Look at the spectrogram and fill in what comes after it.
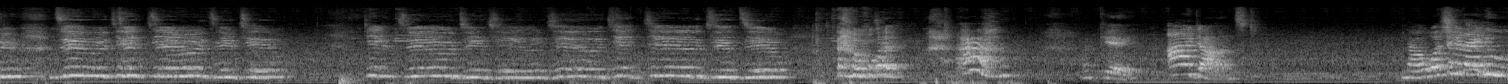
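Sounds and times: girls singing unaccompanied: 0:00.0 - 0:10.1
soft thump: 0:03.4 - 0:03.6.

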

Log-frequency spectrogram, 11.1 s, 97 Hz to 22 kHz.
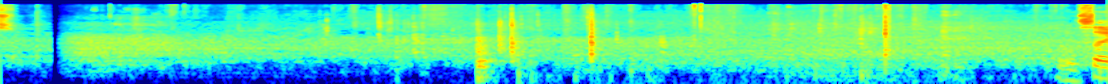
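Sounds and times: steady low hiss: 0:02.4 - 0:11.0
engine parts clicking and knocking: 0:03.2 - 0:10.9.

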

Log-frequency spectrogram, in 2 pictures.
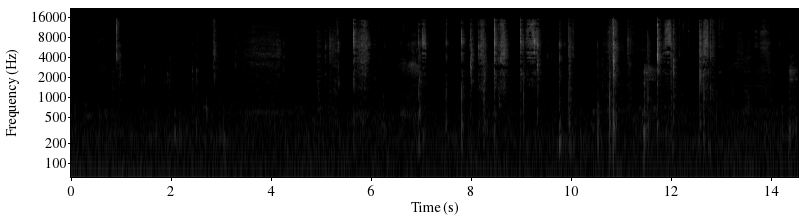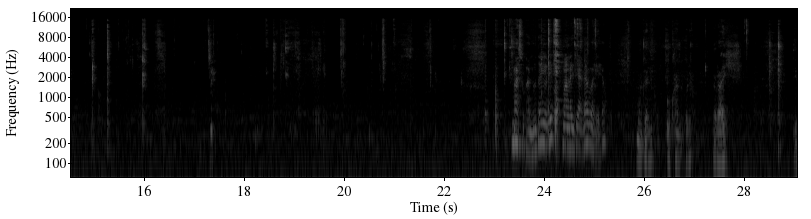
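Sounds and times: chewing: 0:00.5 - 0:23.4
cutlery scraping on plates: 0:24.0 - 0:24.8.

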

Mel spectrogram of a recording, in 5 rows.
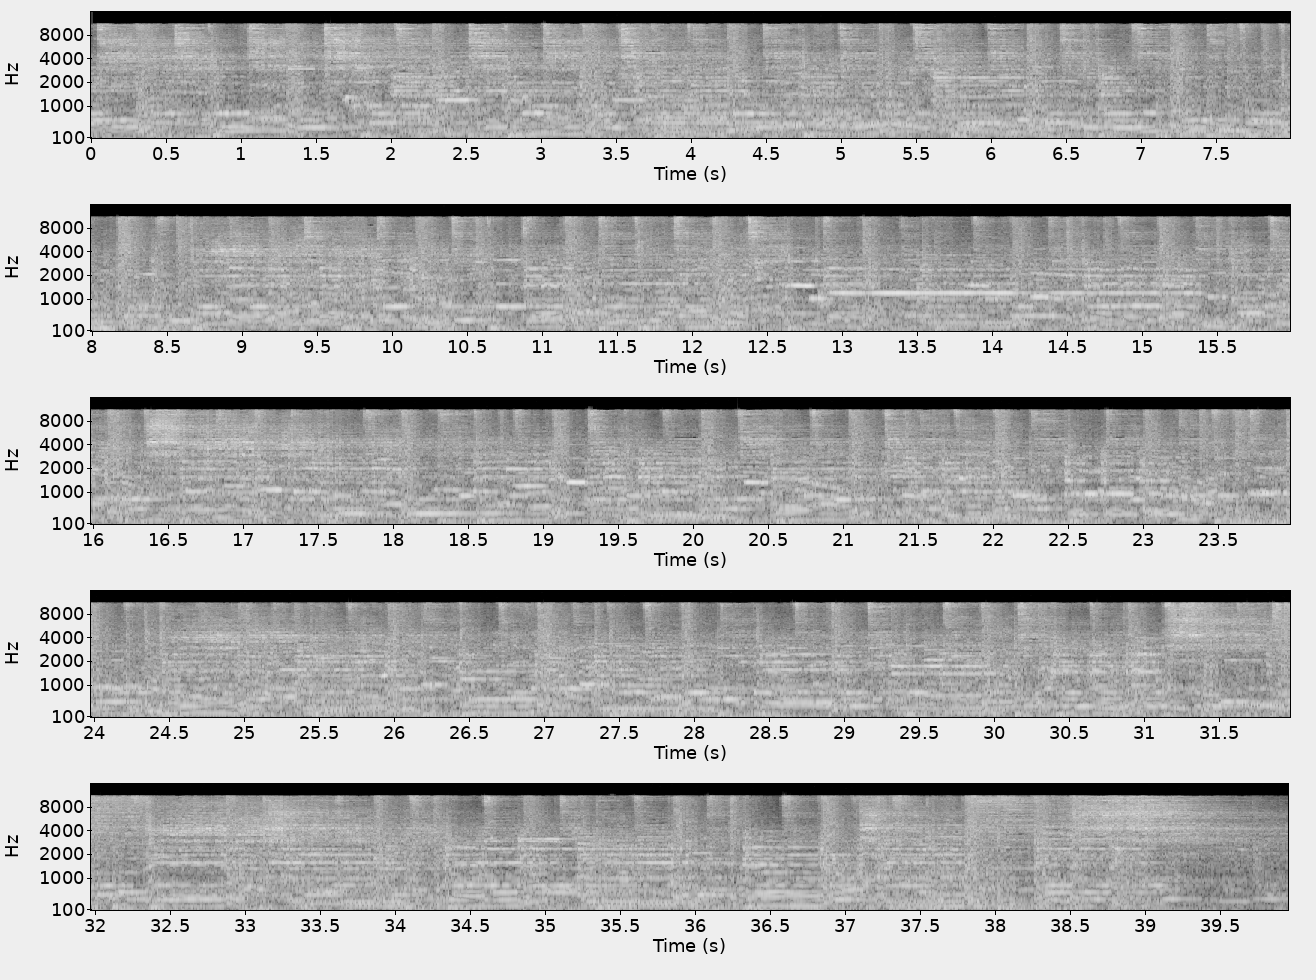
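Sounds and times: bass guitar: 0:00.0 - 0:39.9
drum kit: 0:00.0 - 0:39.9
electric guitar: 0:00.0 - 0:39.9.

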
